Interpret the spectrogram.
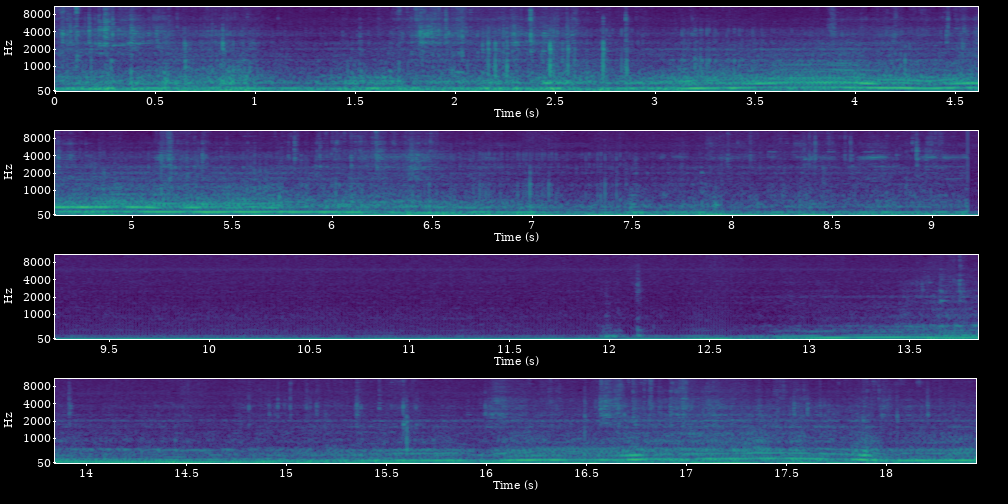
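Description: Toyota Matrix XRS four-cylinder engine heard from inside the cabin, revving up and easing off repeatedly while driven hard. About nine seconds in the sound cuts abruptly to another run, then rises and falls again.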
